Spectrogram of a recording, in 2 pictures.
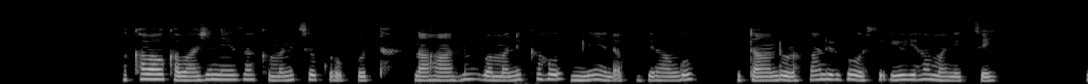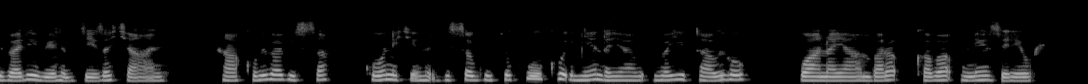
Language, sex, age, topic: Kinyarwanda, female, 18-24, education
